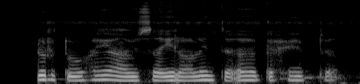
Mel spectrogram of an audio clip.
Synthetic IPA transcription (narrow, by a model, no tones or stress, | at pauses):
ɖɐrd̪uħɑjʕɑwɪsɐɪlaːlɪnt̪ʰɐʔɐɡɐħɛːbt̪ʰɐ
